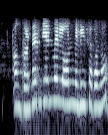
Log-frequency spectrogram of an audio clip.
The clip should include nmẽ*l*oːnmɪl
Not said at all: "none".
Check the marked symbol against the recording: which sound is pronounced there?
l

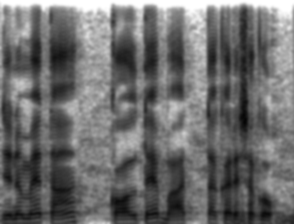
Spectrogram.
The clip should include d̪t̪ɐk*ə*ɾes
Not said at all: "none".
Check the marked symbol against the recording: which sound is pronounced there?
ɐ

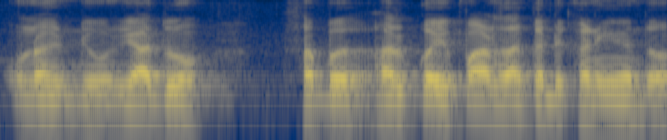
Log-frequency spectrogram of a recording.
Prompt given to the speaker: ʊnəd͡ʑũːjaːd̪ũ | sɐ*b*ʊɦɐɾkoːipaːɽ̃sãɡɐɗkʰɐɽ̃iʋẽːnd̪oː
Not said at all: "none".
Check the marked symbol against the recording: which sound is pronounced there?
b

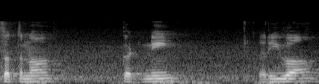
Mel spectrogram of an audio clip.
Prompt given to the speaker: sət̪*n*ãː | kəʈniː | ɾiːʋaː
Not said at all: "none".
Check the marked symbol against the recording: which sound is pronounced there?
n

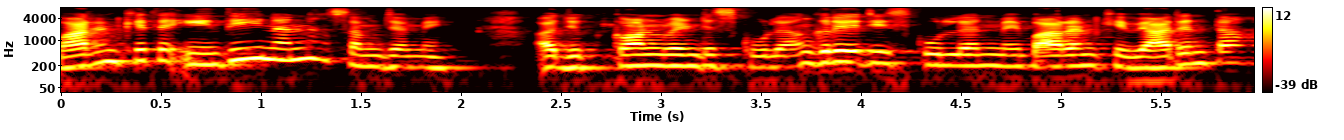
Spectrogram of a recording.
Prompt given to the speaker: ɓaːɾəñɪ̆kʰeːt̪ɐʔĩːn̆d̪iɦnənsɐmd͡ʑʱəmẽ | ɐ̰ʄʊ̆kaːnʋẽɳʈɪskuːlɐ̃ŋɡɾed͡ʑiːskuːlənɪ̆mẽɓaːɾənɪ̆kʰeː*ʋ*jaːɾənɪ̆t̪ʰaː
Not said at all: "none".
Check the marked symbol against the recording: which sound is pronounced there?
ʋ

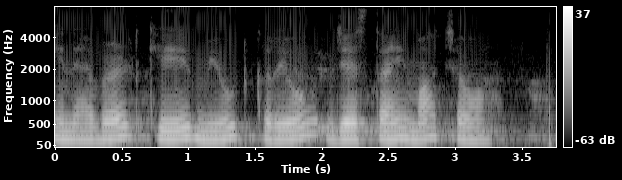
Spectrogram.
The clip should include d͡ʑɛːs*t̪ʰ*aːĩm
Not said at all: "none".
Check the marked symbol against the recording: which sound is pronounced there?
t̪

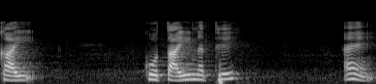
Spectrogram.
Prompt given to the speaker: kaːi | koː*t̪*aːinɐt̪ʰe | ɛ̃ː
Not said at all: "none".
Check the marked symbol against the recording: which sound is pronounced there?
t̪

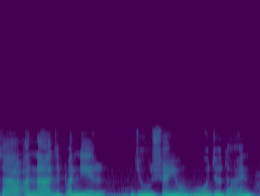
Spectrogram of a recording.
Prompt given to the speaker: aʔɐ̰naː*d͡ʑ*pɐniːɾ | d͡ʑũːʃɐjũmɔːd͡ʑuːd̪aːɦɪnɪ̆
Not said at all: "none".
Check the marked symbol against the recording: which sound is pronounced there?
d͡ʑ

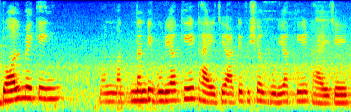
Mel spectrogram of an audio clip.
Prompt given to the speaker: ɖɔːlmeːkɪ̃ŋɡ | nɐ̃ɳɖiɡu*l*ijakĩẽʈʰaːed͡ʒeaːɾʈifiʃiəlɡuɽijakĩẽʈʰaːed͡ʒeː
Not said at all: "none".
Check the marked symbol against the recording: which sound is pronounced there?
ɽ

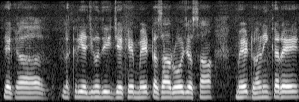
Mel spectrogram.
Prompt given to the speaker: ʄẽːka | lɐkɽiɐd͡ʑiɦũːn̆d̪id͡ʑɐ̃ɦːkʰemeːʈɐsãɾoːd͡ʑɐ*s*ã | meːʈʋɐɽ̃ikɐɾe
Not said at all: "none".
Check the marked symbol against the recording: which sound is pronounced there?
s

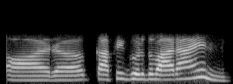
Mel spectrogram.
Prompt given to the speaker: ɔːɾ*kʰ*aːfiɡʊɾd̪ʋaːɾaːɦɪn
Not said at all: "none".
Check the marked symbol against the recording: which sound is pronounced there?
k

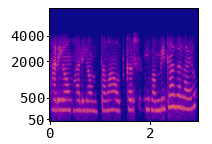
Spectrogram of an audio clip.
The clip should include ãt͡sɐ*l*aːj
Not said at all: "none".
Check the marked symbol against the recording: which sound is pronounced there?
l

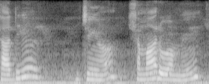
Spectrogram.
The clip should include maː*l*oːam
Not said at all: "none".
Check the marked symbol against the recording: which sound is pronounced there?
ɾ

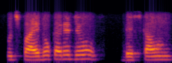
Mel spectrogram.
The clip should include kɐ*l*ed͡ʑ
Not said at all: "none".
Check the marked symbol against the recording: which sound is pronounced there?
ɾ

